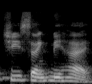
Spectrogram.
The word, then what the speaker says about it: Csikszentmihalyi: Mihail Csikszentmihalyi. Okay, Mihai. You'd see that there's no L. I'm not pronouncing any L, right?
